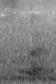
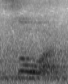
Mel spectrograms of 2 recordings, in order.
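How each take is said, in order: First: The first vowel sounds like 'too'. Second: The first vowel sounds like 'go'. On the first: A drain pipe for waste. "সুয়ার line." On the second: A person who sews. "প্রথমটা হচ্ছে সোয়ার।"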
